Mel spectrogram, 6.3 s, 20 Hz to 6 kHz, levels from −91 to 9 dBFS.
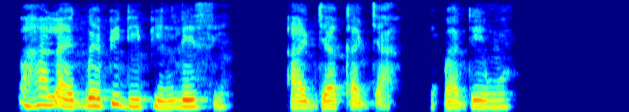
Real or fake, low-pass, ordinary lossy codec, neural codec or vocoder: fake; 5.4 kHz; none; codec, 16 kHz, 16 kbps, FreqCodec, smaller model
